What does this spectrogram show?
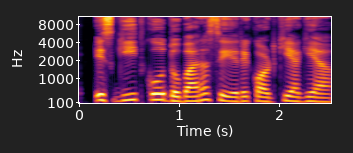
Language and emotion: Urdu, neutral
